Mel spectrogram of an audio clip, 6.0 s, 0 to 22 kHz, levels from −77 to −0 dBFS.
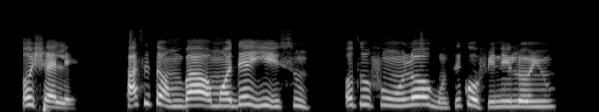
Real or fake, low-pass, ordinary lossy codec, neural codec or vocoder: real; 7.2 kHz; none; none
